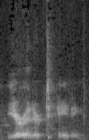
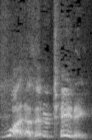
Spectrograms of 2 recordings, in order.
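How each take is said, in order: First: Lower-key, softer deadpan reply; dry retort. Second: High-pitched mock affront; indignant protest. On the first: Acted. Server answers Gendo back, quiet dry retort. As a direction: drop it quietly as a comeback. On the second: Gendo objects to the server, high indignant protest. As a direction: squeak it out, put out.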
